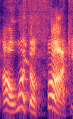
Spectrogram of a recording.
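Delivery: high, loud startled yell; mock shocked yell. First overseer walking in, loud shocked yell. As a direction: shout it like you just walked in on something.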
